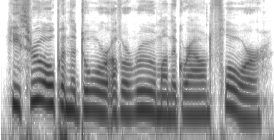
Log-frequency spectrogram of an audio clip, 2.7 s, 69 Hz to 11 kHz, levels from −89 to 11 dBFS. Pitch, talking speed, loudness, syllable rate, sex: 195 Hz, 260 wpm, -15 LUFS, 5.0 syllables/s, female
